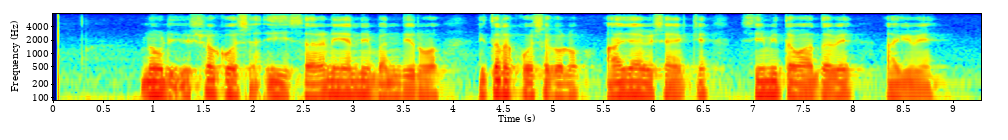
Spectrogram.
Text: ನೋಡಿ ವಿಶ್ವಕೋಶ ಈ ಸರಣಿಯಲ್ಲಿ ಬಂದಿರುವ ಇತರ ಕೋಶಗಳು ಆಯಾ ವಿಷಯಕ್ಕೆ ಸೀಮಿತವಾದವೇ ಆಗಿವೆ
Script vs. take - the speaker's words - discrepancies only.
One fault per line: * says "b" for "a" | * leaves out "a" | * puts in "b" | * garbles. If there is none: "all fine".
all fine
